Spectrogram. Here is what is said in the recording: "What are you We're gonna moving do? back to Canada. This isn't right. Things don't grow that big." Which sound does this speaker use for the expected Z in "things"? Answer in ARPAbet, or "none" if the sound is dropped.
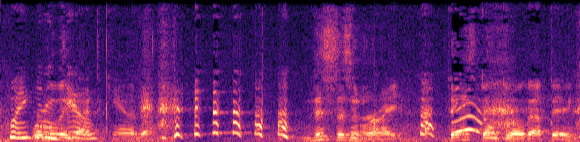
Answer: Z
